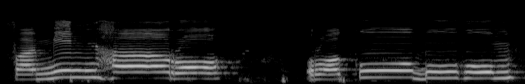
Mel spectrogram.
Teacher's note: Ro dekat sini ro yang tebal. Tebalkan bunyi dia, muncungkan.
